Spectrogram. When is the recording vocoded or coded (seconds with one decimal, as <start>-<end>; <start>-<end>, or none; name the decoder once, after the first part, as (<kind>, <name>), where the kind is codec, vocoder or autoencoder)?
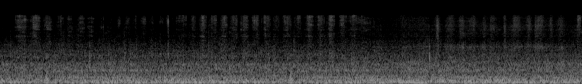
3.7-5.8 (autoencoder, DAC-VAE)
